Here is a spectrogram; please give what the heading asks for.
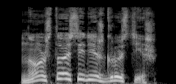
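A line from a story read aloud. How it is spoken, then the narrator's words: Cheerful question. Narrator (Russian): весело поинтересовался Ксагриф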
